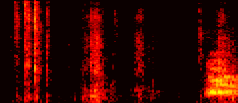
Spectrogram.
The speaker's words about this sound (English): There's a dog. Yeah, if you can hear that, that's Boone.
